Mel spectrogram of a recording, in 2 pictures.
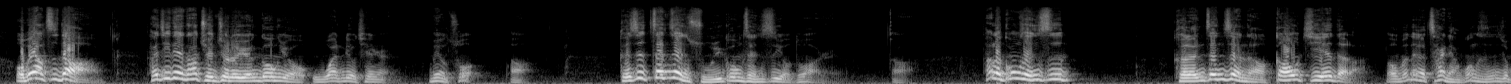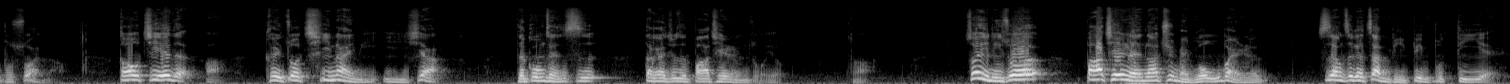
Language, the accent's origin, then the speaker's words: Chinese; Taiwan; 我们台湾人认真努力的象征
